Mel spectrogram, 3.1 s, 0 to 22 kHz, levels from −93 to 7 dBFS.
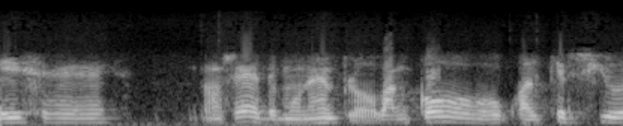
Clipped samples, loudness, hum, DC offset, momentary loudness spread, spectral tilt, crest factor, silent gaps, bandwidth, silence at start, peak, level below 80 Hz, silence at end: under 0.1%; -22 LUFS; none; under 0.1%; 8 LU; -7 dB/octave; 14 dB; none; 8.2 kHz; 0 s; -8 dBFS; -56 dBFS; 0 s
